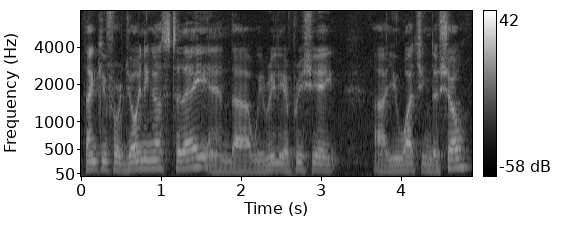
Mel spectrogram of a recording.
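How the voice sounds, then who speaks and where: A man hosting a local arts interview show, talking in a relaxed way with frequent fillers. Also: mid-range voice, moderate pace. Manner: friendly, relaxed with filler words. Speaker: host. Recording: faint background noise.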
